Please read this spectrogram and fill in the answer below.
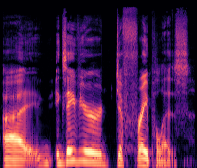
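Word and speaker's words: Xavier Dphrepaulezz: Xavier DeFrapolis, I think is how he pronounces his last name.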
